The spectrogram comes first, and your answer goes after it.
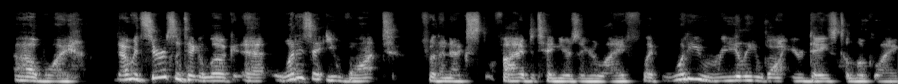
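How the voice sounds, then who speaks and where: A man has a plain, everyday voice with an American accent and a fairly high pitch. He keeps a moderate pace with ordinary pitch variation. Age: 40s. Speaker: franchise owner and real estate investor. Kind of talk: interview.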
